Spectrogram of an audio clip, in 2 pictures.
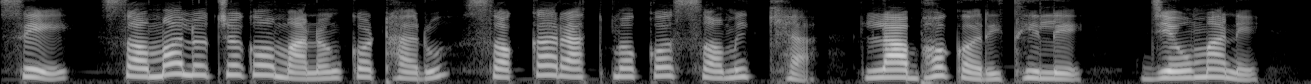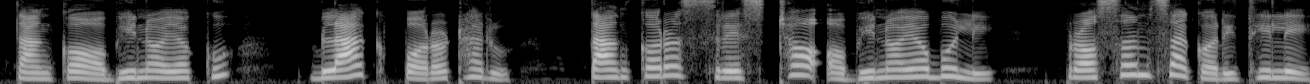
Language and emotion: Odia, neutral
